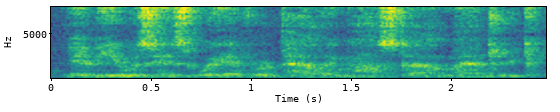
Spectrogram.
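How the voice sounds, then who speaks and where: A gruff, stoic monster hunter with an extremely deep, gravelly voice. He speaks in terse, understated lines like a weary game hero. The sound is roomy and slightly distant. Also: little pitch movement, fast talker, over music. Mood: weary, matter-of-fact. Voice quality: gravelly, low. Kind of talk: video game cutscene dialogue.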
